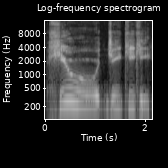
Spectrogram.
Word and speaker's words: Hyujikiki: i can guarantee you the first syllable is probably huge all right it is hugh g kiki huji kiki hooja kiki huge akiki okay now that you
